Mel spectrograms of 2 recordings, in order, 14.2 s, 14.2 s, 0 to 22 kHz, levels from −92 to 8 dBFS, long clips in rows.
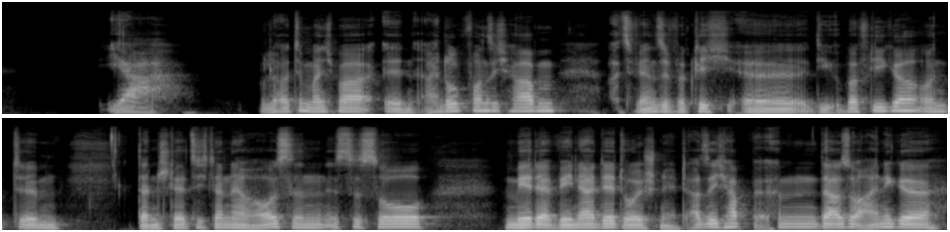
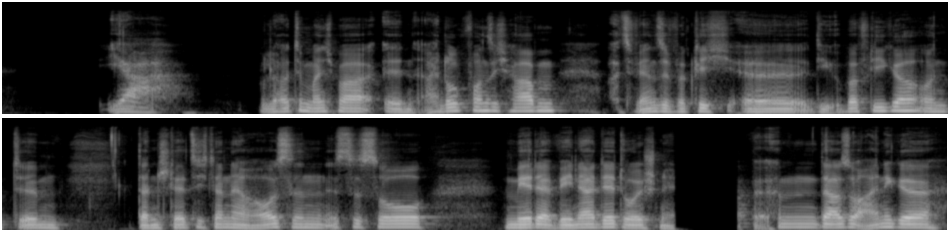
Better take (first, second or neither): first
